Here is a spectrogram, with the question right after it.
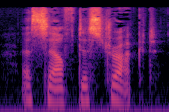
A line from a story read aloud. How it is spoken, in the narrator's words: Holling reported grimly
